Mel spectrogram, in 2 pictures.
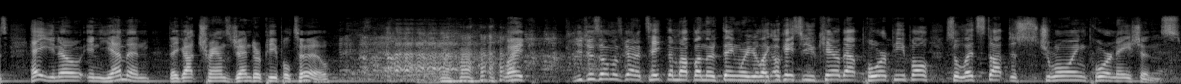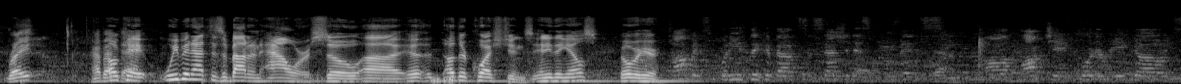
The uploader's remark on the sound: A podcast recorded live in Los Angeles at our special “Liberty Behind the Lines” event. They spent an hour taking questions from fans in attendance.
